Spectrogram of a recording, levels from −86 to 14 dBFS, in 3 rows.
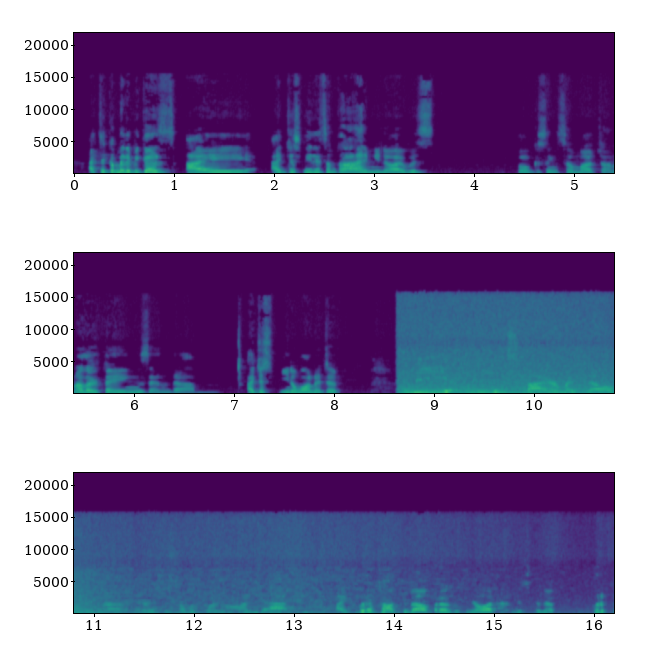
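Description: A speech clip with noise suppressor artifacts throughout. The suppressor cuts steady background noise by about 19 dB, band by band and frame by frame. The noise sinks between words and swells under them. Around 8.5 s the room noise jumps by about 25 dB, ending up only about 8 dB below the speech. Then the noise suppressor is catching up from 8.61 to 11.28 s. Its noise estimate lags, so at first the noise is cut by only about 9 dB. It sinks as the estimate adapts over 2.67 s. After that, speech is cut by the noise suppressor, which takes parts of it for noise. This happens at 11.28 to 12.75 s, 13.41 to 14.82 s, 14.99 to 15.61 s, and from 15.97 s to the end. The drops reach about 11, 16, 22 and 21 dB. The swallowed parts last about a second in the first stretch, about half a second in each of the next two, and a brief moment in the last.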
